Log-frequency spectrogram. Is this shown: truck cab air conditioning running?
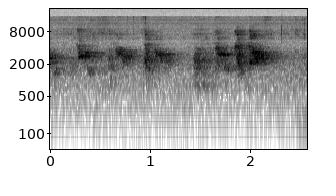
no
